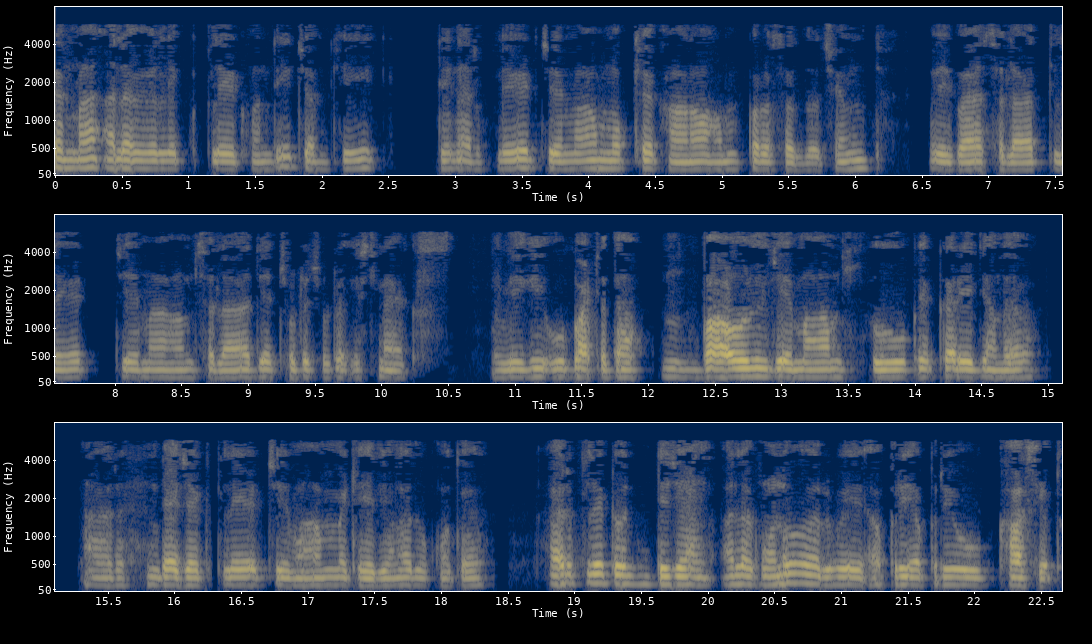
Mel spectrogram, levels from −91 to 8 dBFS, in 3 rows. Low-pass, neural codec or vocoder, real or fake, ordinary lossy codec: 7.2 kHz; codec, 16 kHz, 8 kbps, FunCodec, trained on Chinese and English, 25 frames a second; fake; MP3, 24 kbps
